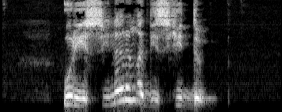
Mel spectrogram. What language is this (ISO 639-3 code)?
kab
